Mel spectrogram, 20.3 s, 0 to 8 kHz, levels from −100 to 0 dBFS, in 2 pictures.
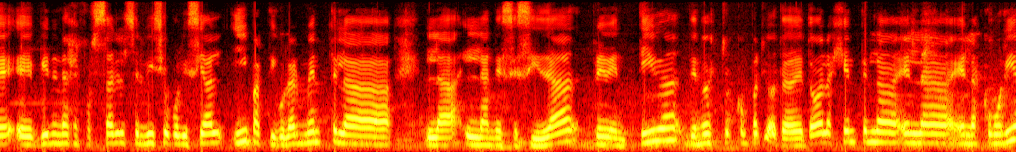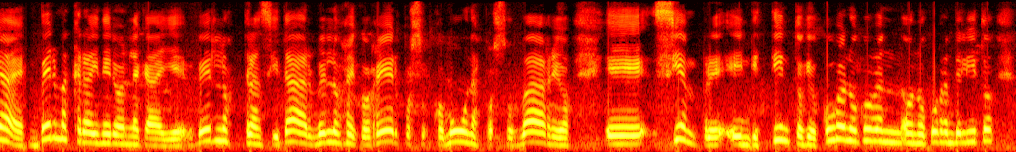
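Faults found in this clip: Gain pumping, whole clip: gain ducks by around 10 dB under each loud sound; dynamics squashed flat. Likely mic gain set way too hot, with a fast limiter clamping down on peaks. Call mic processing band-limited to 8 kHz as expected.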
